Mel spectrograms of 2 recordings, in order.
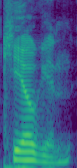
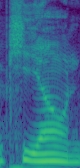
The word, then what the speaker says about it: Keoghan: Keoghan is how he said his name is pronounced. I pronounced it for the longest time Keown because I read that somewhere, but that's not right. It's Keoghan.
